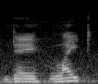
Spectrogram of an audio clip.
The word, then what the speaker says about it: DeLight: John DeLight. Is that pronounced? Yeah. It's D-E and then capital L-I-G-H-T. John DeLight.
